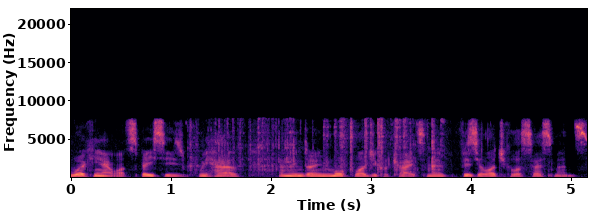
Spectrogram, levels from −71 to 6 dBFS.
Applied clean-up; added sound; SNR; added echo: none; Cutlery, silverware; 13 dB; none.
